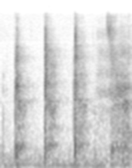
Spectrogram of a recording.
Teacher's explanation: there's no vocal cords engaging behind it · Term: unvoiced plosive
